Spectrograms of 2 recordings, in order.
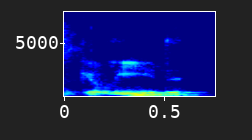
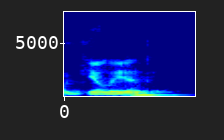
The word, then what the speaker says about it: Gilead: always think of it in my head as Gilead, which is evidently not how it's supposed to be pronounced, so Gilead.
